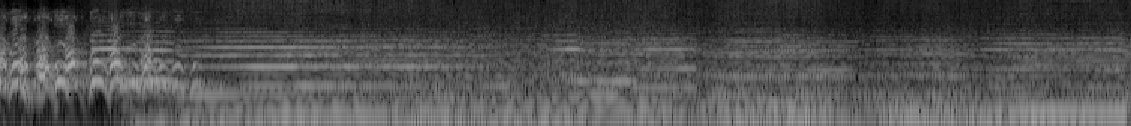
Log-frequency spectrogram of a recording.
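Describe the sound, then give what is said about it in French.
Dogs bark in a quick, loud flurry of yaps for the first couple of seconds, then give way to a long, steady drone of sustained tones with no talking. “Et puis finalement, un matin, les chiens le repèrent.”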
